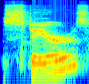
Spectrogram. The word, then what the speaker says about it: stairs: the stairs um so stairs has the air diphthong and i would probably build from that so making sure that you can say air and then try tear and finally stare this letter s says the z sound because the air is voiced and so adding letter s it says z after a voice sound and the the in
